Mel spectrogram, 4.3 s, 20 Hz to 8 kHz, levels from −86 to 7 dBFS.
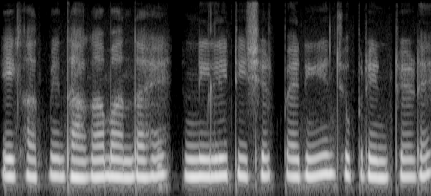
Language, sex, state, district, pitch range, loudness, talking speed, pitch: Hindi, female, Chhattisgarh, Jashpur, 225-235 Hz, -12 LUFS, 195 wpm, 230 Hz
